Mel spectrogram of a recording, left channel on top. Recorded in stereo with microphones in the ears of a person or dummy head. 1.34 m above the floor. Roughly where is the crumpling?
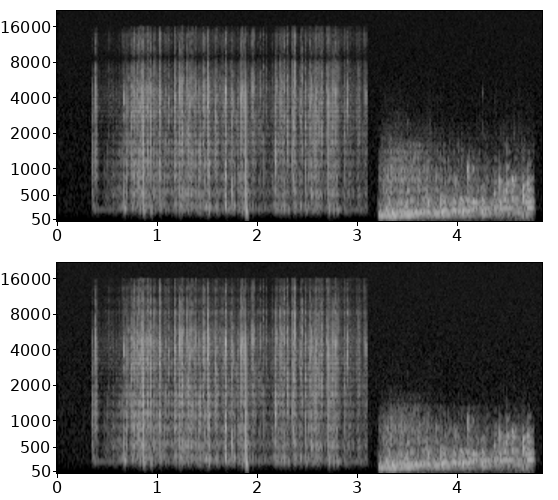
Centre.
